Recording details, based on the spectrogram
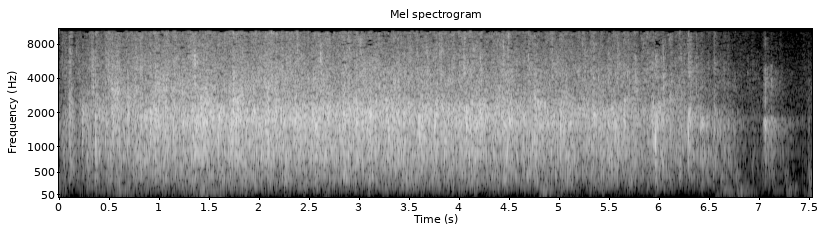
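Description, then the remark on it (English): A crowd gives another round of applause for Governor Lowe after his talk on payment systems, a dense, loud wash of many hands clapping that holds for about six seconds before thinning out and fading near the end. “I think we could do with another round of applause for the Governor, please.”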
